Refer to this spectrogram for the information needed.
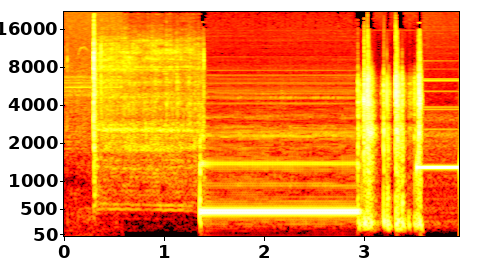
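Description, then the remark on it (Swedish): A Zoom call's outgoing ringing tone: a steady electronic hum held for about a second and a half, then a quick cluster of blips and a higher sustained beep, loud with no talking. “utan jag tror att vi ska ta och zooma upp, eller vad säger man? Zooma, zooma in, zooma, zo, ringa, ringa, eh, zooma vi...”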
